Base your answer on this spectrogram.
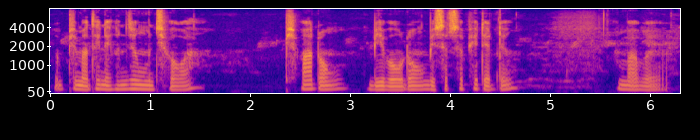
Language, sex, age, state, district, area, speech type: Bodo, female, 60+, Assam, Udalguri, rural, spontaneous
